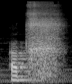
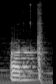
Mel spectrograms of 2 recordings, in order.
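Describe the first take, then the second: First: The final t has a strong hissing release. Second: The final t has a slight airy hiss. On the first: The speaker calls it wrong. "Tapi jangan terlalu banyak seperti ats, ats. Jadi itu keliru" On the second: The speaker calls it right. "Jadi sedikit ada es atau sedikit berdesis, sedikit angin dikeluarkan"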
